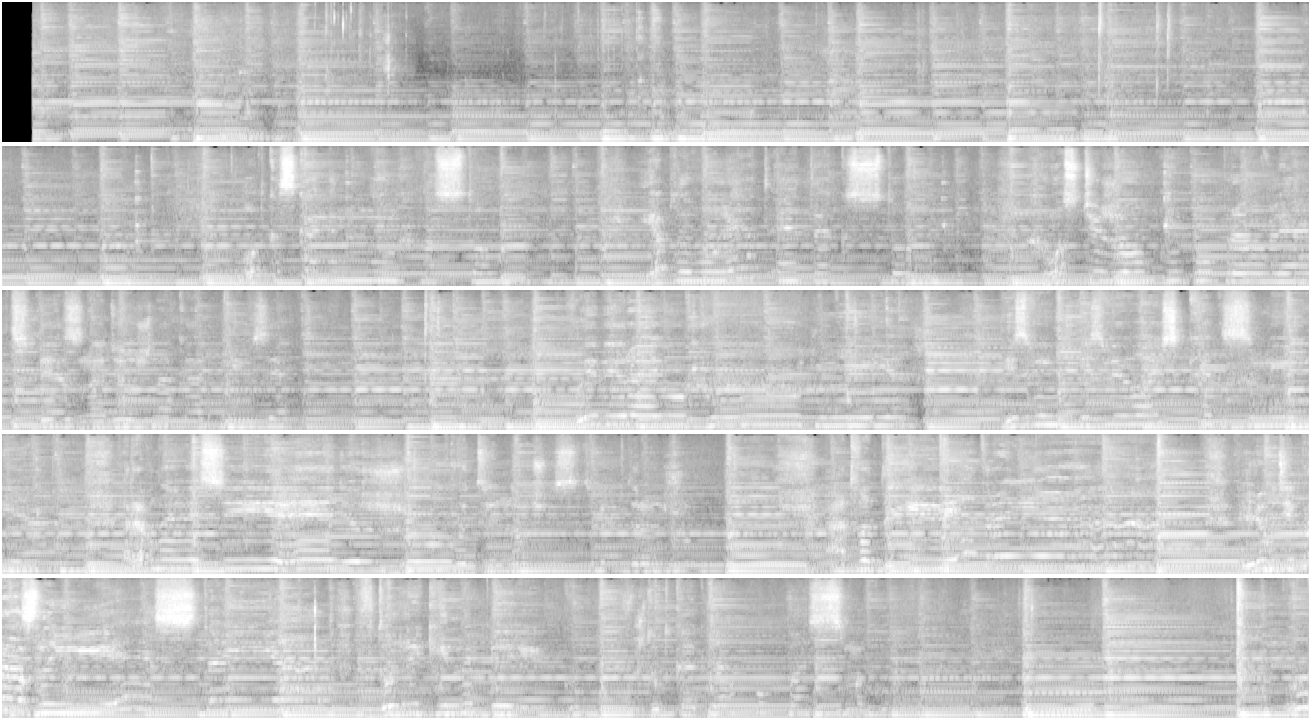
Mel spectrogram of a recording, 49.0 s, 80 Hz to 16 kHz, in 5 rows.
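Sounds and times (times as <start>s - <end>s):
acoustic guitar strumming chords: 0.2s - 49.0s.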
